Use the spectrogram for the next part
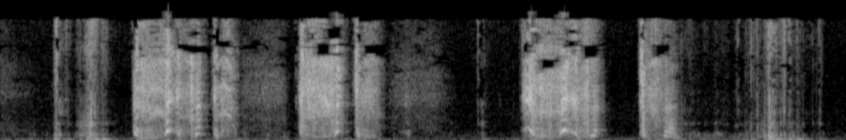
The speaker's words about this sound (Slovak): Prepáčte, mám dosť kašlem. Sa ospravedlňujem. Ale nebojte sa, nie som nakazlivý.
